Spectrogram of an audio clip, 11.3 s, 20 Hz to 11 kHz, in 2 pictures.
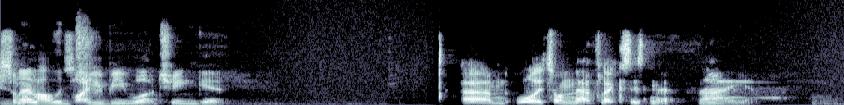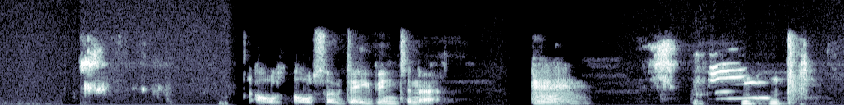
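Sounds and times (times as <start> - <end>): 
speech: 0.0 - 1.6, 3.1 - 5.1, 7.3 - 11.1
pet cat meowing: 10.2 - 10.9.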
